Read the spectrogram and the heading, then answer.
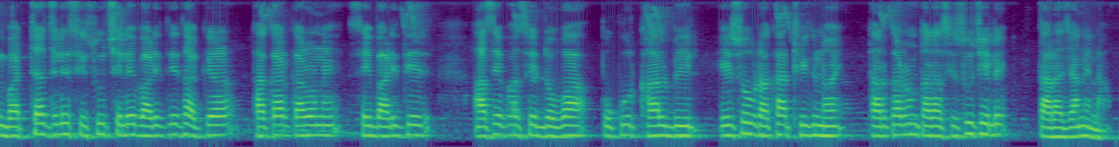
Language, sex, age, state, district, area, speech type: Bengali, male, 30-45, West Bengal, Uttar Dinajpur, urban, spontaneous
